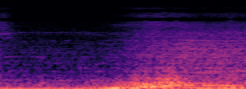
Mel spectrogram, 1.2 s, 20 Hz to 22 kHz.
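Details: Salvaged BMW E92 325i LCI six-cylinder, 41,966 miles, coolant lost from broken radiators, first start after blow-off valve fix: short clean rise in engine speed, smooth, no knocks or rattles; normal revving.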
